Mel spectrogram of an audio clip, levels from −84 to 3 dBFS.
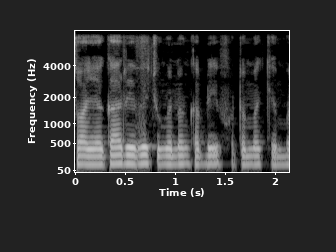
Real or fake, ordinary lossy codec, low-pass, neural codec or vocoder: fake; none; 7.2 kHz; vocoder, 44.1 kHz, 128 mel bands every 256 samples, BigVGAN v2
